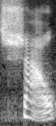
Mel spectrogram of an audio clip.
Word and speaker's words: Shao: Little fun side note, Ran and Shaw, Ran means burn or ignite in Chinese, and Sha is more correctly pronounced Shao, apparently. I think I said that right.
